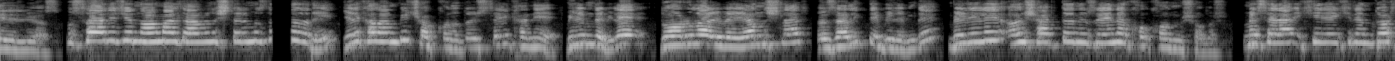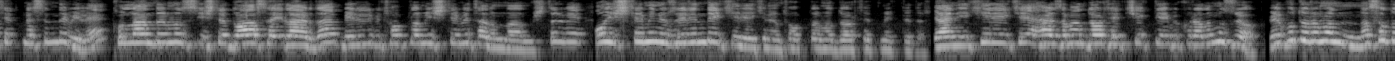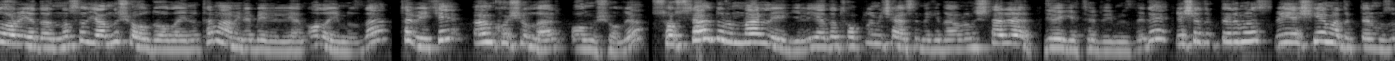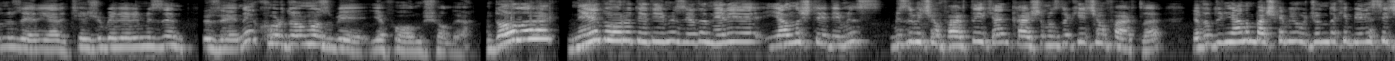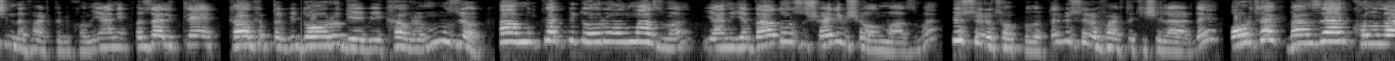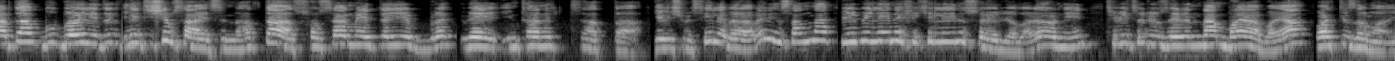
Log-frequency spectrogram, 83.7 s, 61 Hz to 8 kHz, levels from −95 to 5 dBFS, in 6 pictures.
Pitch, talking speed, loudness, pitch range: 235 Hz, 140 wpm, -29 LUFS, 190-280 Hz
